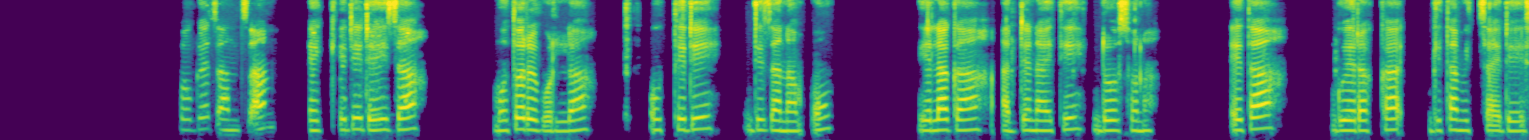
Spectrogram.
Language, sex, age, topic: Gamo, female, 18-24, government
